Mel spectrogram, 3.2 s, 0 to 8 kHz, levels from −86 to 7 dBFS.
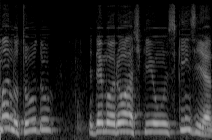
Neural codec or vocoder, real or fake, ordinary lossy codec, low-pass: none; real; none; 7.2 kHz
